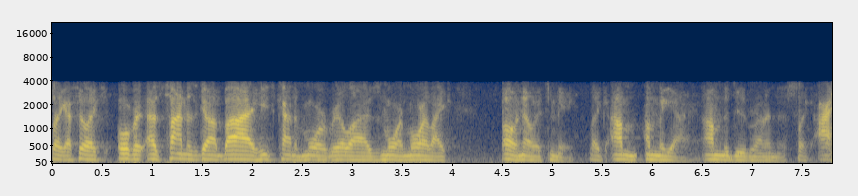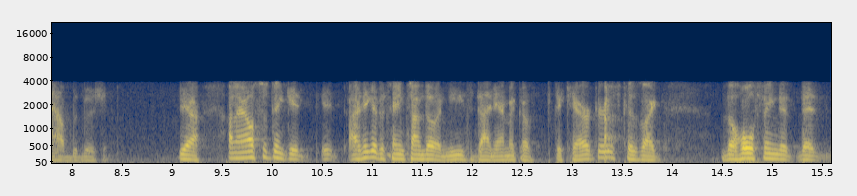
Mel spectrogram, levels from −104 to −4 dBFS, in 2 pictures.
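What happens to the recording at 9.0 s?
At 9.0 s the speech carries tandem speech coding, present from start to finish rather than as a local event. The audio was decoded and re-encoded at a link border, so the second speech coder worked on the first one's already damaged output, which fits two GSM full-rate stages with a G.711 link between them. The errors stack: the speech sounds rough, muffled and warbly, with nothing above 3.8 kHz.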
